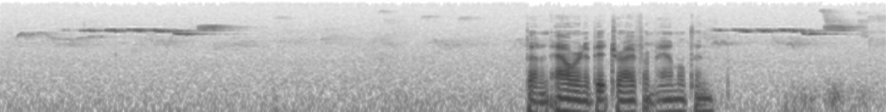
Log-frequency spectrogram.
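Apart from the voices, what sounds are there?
black-throated green warbler singing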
